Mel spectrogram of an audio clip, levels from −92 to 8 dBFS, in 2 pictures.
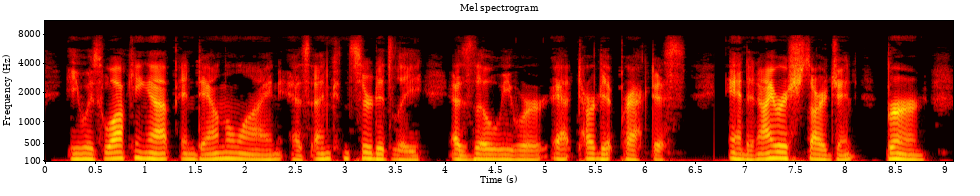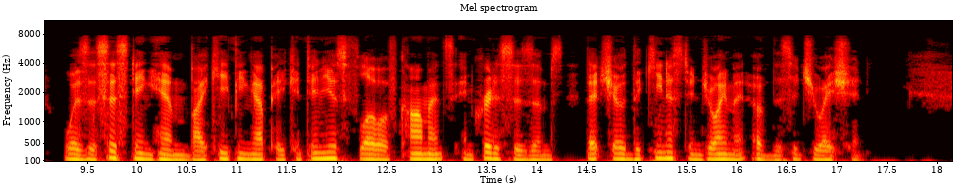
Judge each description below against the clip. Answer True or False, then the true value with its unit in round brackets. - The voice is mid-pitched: False (125 Hz)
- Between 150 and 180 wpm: False (140 wpm)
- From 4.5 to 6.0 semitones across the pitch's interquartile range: False (2.7 semitones)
